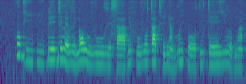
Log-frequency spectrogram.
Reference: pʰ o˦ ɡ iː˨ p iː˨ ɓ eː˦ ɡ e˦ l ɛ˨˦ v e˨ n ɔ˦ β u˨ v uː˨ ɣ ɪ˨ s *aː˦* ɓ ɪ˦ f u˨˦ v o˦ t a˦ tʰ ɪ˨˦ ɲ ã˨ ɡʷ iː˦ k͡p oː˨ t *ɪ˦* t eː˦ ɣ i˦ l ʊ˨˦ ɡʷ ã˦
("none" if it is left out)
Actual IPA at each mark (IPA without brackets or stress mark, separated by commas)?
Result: aː˨, i˦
